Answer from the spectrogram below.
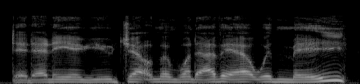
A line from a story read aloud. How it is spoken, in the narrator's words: roared Silver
